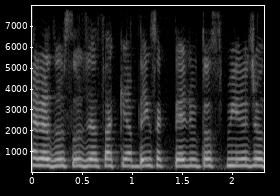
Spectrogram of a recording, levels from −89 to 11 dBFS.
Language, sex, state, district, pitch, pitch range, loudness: Hindi, female, Bihar, Darbhanga, 320 Hz, 315-325 Hz, -28 LUFS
